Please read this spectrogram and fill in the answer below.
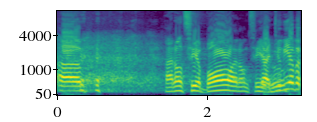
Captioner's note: laugh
